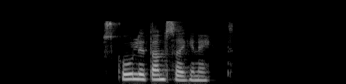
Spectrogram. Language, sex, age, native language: Icelandic, female, 40-49, Icelandic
